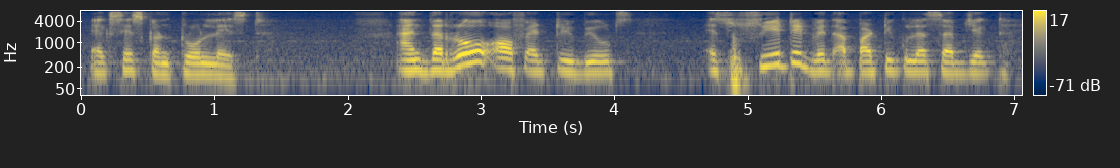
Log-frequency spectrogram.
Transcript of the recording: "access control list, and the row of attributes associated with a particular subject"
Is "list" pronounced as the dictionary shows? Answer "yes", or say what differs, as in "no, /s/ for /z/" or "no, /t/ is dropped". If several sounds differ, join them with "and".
yes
